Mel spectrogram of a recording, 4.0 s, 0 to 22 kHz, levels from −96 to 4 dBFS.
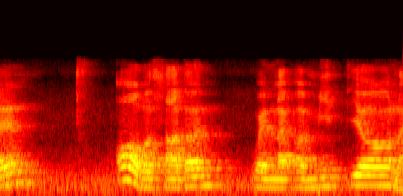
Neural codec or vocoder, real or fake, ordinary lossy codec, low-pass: none; real; MP3, 64 kbps; 7.2 kHz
